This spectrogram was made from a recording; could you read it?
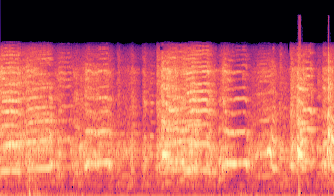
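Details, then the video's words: Two turkeys in a duet call back and forth in loud, rough, harmonic bursts, overlapping and pausing about twice a second, with little other sound. "Truthähne im Duett / Turkey duo"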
